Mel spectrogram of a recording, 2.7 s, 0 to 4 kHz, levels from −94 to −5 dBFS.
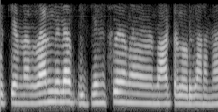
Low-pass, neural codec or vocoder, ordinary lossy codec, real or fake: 3.6 kHz; codec, 16 kHz, 6 kbps, DAC; none; fake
